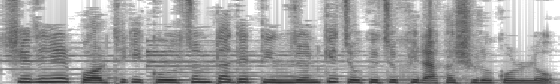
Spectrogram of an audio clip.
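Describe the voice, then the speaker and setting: A woman's voice: fairly high pitch, quick pace, warm tone, faint music behind. A woman reading scripted narration for a cartoon story.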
